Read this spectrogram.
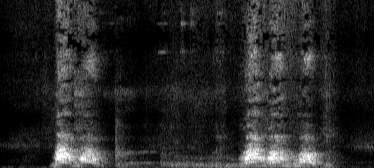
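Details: American Staffordshire Terrier barking: two short bursts of deep, rough barks, a single bark then a quick double-triple bark about two seconds later, with a low growly rumble between them.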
